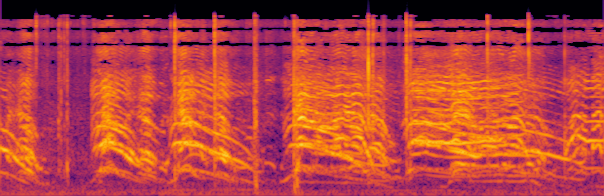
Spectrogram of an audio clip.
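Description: A group of girls shouting a cheer chant together in short rhythmic calls, breaking into a longer, drawn-out group yell about three seconds in.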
